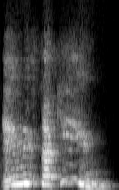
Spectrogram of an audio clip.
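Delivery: mock-pleading retold apology; high placating voice. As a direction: insist you are harmless in a high voice. Showing the lady he is harmless.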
